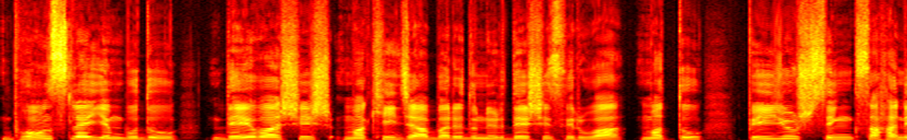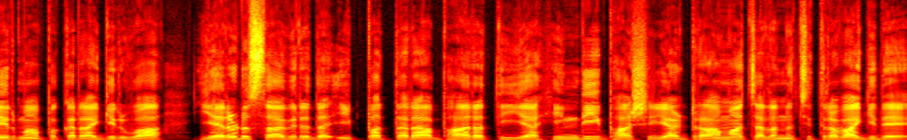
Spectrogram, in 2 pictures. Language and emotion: Kannada, neutral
